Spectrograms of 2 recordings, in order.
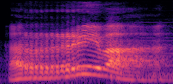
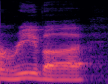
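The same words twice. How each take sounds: First: The r is a strongly rolled trill. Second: The r is a plain, untrilled sound. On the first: The speaker calls it right. "it's arriba" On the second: The speaker calls it wrong. "it's not arriba"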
